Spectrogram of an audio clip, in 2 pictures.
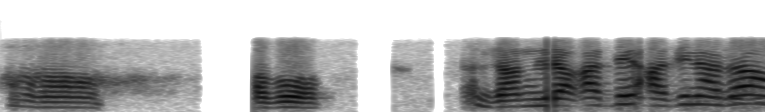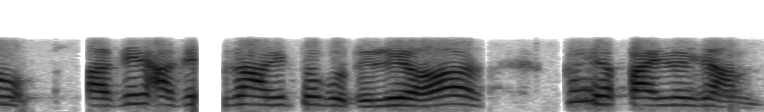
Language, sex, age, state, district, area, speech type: Assamese, female, 60+, Assam, Nalbari, rural, conversation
